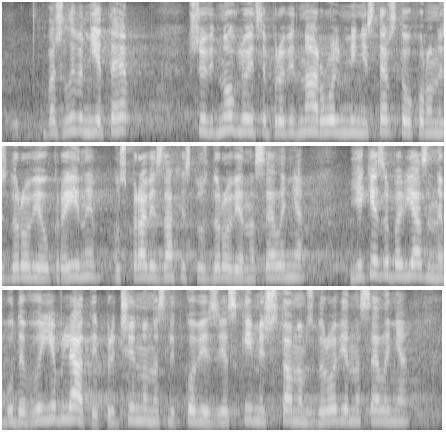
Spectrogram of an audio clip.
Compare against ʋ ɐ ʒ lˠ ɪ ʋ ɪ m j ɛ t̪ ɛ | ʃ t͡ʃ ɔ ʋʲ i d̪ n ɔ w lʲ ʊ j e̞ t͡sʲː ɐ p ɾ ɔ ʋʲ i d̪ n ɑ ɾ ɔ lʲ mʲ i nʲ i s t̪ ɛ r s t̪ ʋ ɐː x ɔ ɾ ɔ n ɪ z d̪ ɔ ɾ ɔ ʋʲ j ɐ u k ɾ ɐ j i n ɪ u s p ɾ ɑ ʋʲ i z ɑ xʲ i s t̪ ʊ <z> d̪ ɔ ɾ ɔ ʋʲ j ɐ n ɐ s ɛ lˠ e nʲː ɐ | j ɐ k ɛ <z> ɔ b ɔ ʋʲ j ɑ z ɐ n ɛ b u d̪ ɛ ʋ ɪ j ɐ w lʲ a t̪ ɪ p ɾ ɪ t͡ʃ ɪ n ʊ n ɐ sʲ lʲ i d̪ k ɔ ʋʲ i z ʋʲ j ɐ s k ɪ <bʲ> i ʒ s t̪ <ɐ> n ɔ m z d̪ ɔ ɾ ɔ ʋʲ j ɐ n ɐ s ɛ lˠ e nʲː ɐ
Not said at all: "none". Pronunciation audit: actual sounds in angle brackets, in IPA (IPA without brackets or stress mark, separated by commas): z, z, mʲ, ɑ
